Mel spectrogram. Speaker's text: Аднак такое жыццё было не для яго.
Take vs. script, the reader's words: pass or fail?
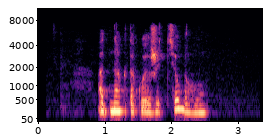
fail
